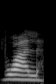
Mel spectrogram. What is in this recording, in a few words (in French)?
"voile", French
